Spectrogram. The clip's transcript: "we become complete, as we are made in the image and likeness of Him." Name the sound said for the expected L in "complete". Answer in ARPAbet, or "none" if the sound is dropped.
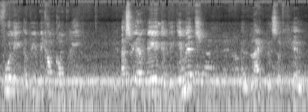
L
